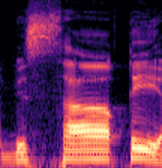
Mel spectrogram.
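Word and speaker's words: بساق: এখানে সহি উচ্চারণ হবে বিসাক, বিসাক।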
